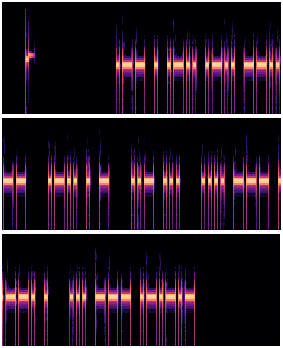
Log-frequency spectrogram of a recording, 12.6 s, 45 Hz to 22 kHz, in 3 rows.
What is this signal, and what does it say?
Morse code, heard as a keyed tone, about 25 wpm, 700 Hz. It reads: WELL, LET US HOPE SO.
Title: Sentences from Top 1000 Words 25wpm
